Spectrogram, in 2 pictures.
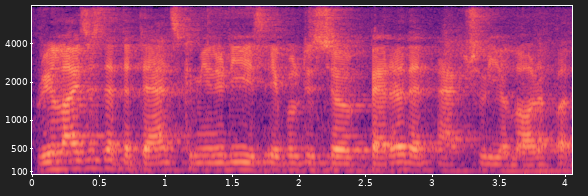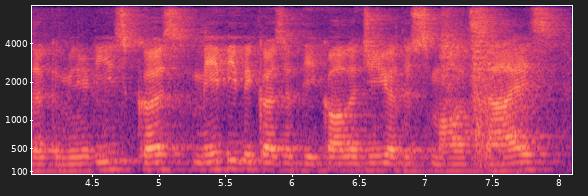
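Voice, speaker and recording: A man speaking at a forum in long, measured, winding sentences. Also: mid-range voice, level tone, darkish tone. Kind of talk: open forum remarks. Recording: echoey room, faint noise.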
